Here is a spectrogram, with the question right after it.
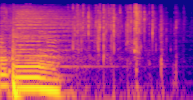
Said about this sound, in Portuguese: Abrimos aqui o nosso pacotinho maravilhoso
